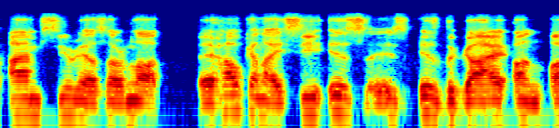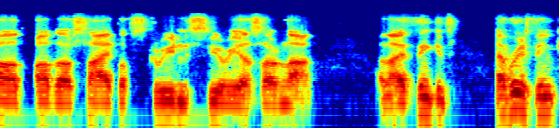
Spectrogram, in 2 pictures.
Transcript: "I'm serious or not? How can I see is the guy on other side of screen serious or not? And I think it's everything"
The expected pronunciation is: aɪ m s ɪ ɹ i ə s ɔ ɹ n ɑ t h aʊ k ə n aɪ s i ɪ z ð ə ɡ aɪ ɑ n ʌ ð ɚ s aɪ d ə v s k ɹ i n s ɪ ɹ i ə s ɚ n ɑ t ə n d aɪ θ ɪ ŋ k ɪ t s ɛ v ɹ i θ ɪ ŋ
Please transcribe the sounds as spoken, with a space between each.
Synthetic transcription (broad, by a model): aɪ m s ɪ ɹ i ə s ɔ ɹ n ɑ t h aʊ k ə n aɪ s i ɪ z ð ə ɡ aɪ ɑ n ʌ ð ɚ s aɪ d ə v s k ɹ i n s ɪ ɹ i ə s ɚ n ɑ t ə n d aɪ θ ɪ ŋ k ɪ t s ɛ v ɹ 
